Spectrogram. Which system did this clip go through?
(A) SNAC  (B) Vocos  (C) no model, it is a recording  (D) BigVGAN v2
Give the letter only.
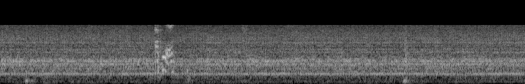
B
